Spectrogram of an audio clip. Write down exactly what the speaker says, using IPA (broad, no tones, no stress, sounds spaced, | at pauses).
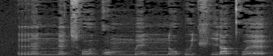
r ɛ̃ nː ɛ t͡sʰ o ə̯ ɡ ɔ mː e nː o ʔ ɯ t͡ʃʰ i ɾ a kʷʼ ɛ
